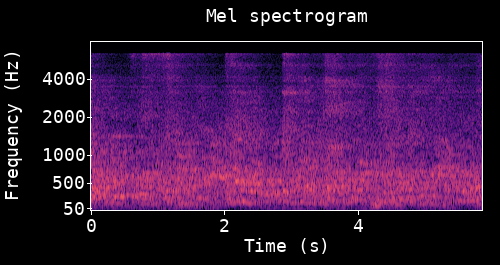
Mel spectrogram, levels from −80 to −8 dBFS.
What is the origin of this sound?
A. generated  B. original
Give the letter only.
A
